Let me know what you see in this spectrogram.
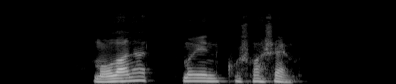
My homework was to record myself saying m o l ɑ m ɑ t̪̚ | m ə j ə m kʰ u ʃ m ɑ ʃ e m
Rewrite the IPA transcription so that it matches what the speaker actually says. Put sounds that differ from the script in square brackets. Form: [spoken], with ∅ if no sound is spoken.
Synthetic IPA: m o l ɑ [n] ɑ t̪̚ | m ə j ə [n] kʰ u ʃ m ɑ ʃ e m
